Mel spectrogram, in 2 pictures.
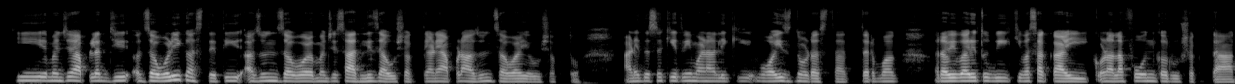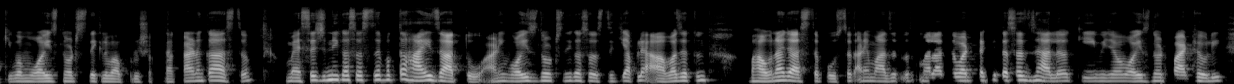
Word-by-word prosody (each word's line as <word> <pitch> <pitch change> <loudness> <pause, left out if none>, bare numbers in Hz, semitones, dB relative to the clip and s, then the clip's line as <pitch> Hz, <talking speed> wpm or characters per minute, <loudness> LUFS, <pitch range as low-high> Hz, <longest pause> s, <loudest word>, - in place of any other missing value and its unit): की 180 0 -1
अ, - - 0
म्हणजे 175 +1 -1
आपल्या 165 0 +2
जी 175 +2 -1 0.2
जवळीक 175 +5 +4
असते, 150 -3 -3
ती 170 +3 -4
अजून 165 +2 -2
जवळ 150 -1 +1
म्हणजे 150 +1 -6
साधली 145 -1 +2
जाऊ 135 -3 0
शकते 135 +1 -8
आणि 140 0 0
आपण 140 +2 -1
अजून 145 +3 -1
जवळ 135 -1 -1
येऊ 125 -2 -4
शकतो 120 - -16 0.4
आणि 145 +1 -2
जसं 160 +1 -4
की 170 - -1
तुम्ही 170 0 -4
म्हणाले, 155 -2 -2
की 155 0 -12
व्हॉईस 150 0 -1
नोट 145 -2 -2
असतात, 135 -2 -5 0.2
तर 145 -1 -2
मग 145 -1 -4 0.4
रविवारी 155 +2 +5
तुम्ही 155 -1 -2
किंवा 155 -1 -3
सकाळी 140 -3 +3
कोणाला 145 0 +1
फोन 155 -1 -1
करू 140 -2 -3
शकता 130 -2 -4
किंवा 145 +2 -3
व्हॉईस 140 +1 +2
नोट्सदेखील 145 0 -3
वापरू 130 0 -3
शकता. 130 0 -10
कारण 155 +3 +2
काय 180 -1 +6
असतं? 160 +3 -6 0.4
मेसेजनी 195 +7 +2
कसं 205 -1 +2
असतं, 205 +2 0
फक्त 215 +2 -3
हाय 180 +3 +7
जातो 140 -8 +4
आणि 155 +3 -3
वॉईस 155 +1 +1
नोट्सनी 170 0 -3
कसं 170 -2 -1
असतं 145 -1 -9
की - - 0
आपल्या 180 +4 0
आवाजातून 170 +7 +2 0.5
भावना 150 +5 +5
जास्त 165 -4 +4
पोहोचतात 140 +1 -5
आणि 160 - -1
माझं 150 -1 -1 0.2
मला 160 +1 +1
असं 175 +2 -5
वाटतं, 175 +1 +2
की 215 - -7
तसंच 190 0 +2
झालं 160 -2 +3
की 155 0 -6
मी 155 0 -6
जेव्हा 155 0 -2
व्हॉईस 150 -1 0
नोट 165 -1 -3
पाठवली 155 +2 +3
155 Hz, 190 wpm, -25 LUFS, 145-170 Hz, 0.5 s, हाय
